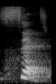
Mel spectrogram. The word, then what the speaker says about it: cet: Instead, I will use CET, set.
